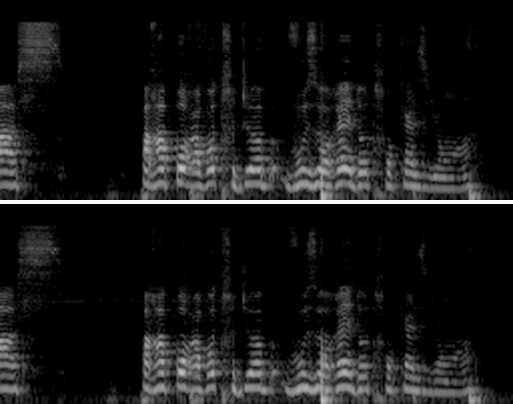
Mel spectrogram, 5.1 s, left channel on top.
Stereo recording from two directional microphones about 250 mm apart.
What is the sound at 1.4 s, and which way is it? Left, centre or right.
Speech, left.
